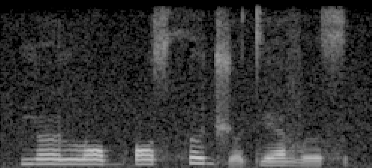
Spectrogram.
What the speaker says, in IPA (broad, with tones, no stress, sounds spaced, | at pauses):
j œ˥ lː ɔ˥ b ʔ ɔ˥ s θ ə˥ d͡ʒ œ˩ tʲ æ˥ v ə˧ s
